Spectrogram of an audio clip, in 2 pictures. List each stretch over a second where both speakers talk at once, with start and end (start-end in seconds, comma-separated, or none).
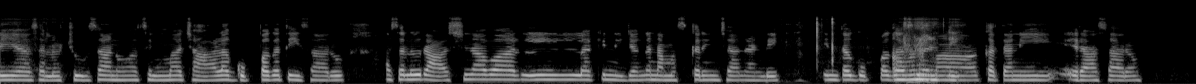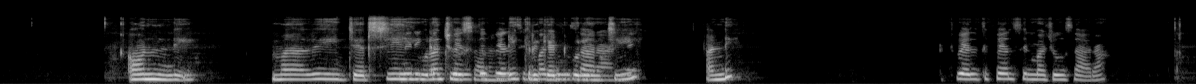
16.0-18.2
